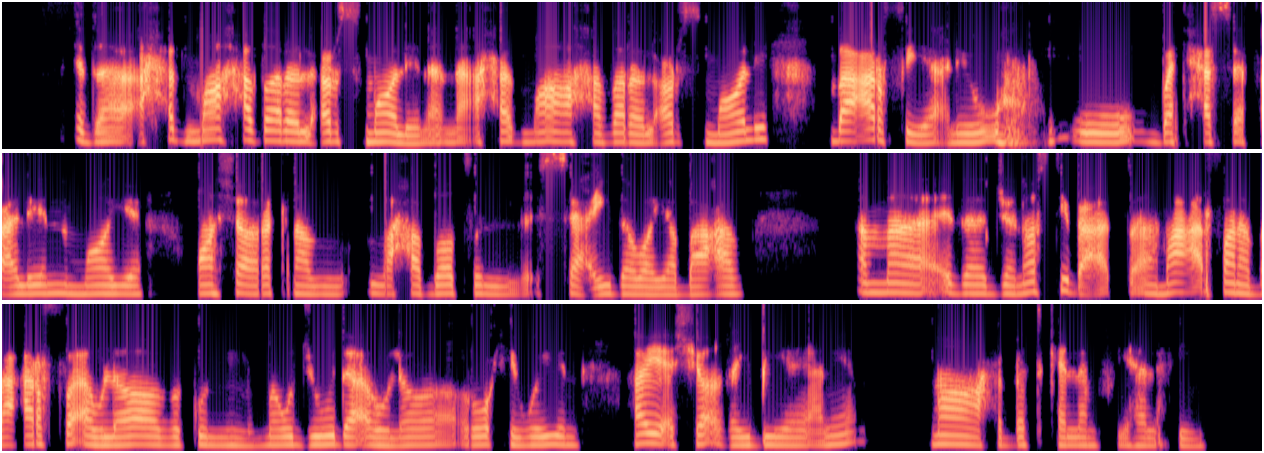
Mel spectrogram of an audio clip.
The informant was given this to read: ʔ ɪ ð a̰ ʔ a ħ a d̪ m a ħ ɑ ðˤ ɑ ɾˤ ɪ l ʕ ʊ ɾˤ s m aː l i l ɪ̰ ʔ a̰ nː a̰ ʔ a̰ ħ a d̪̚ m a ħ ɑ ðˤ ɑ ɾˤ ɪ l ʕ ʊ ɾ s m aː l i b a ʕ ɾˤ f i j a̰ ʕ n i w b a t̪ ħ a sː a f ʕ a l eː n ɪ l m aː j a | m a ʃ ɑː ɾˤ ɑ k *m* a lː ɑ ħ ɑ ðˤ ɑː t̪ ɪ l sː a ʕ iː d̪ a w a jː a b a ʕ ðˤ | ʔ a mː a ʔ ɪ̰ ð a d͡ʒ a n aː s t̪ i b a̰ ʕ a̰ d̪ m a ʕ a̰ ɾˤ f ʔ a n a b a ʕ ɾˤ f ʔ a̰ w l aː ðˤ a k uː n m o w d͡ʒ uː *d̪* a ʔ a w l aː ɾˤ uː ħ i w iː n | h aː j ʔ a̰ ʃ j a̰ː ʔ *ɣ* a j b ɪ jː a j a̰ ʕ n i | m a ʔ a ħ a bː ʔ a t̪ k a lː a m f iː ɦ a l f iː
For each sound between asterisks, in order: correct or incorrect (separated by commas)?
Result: incorrect, correct, correct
